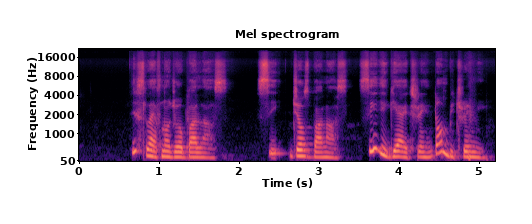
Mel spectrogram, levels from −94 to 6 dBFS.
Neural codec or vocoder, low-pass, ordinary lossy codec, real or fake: autoencoder, 48 kHz, 128 numbers a frame, DAC-VAE, trained on Japanese speech; none; none; fake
